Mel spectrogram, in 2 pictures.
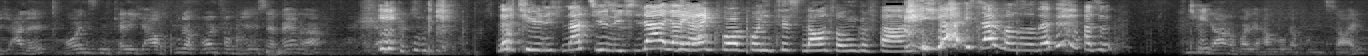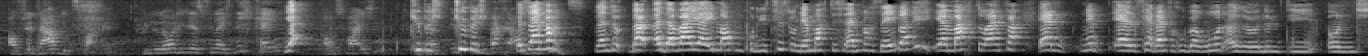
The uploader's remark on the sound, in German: Meine Mutter hat die Aufnahme zerstört.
